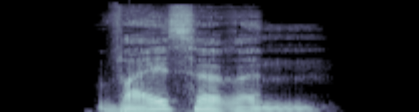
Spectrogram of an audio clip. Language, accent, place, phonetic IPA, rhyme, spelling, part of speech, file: German, Germany, Berlin, [ˈvaɪ̯səʁəm], -aɪ̯səʁəm, weißerem, adjective, De-weißerem.ogg
- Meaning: strong dative masculine/neuter singular comparative degree of weiß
